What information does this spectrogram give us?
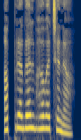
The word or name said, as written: ಅಪ್ರಗಲ್ಭವಚನ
